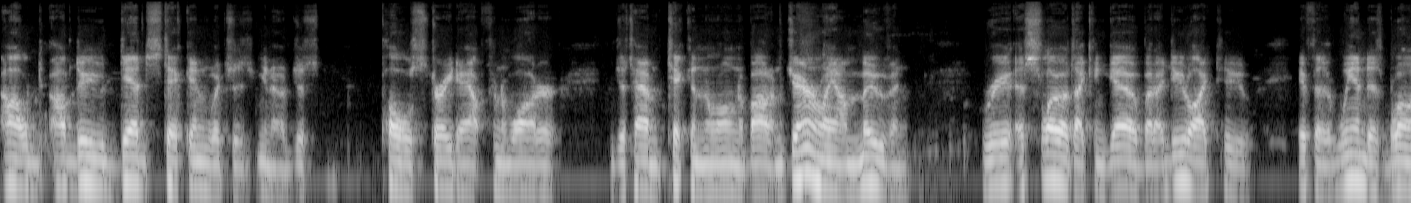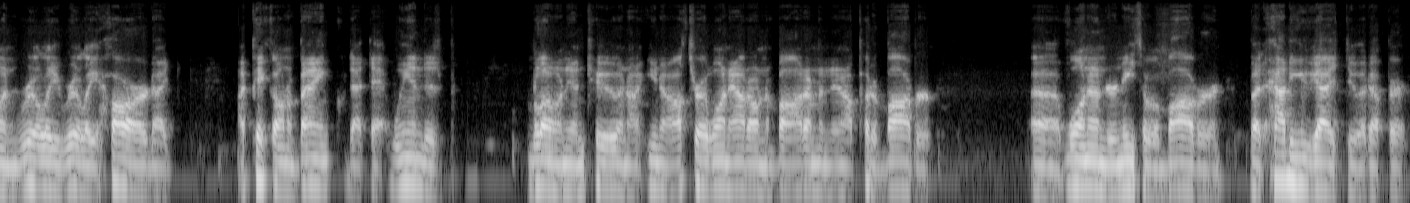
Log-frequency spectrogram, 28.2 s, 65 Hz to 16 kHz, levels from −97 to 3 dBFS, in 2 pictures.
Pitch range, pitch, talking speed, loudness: 95-110 Hz, 100 Hz, 195 wpm, -19 LUFS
